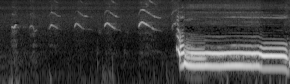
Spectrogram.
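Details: In the woods, a Bluetick Coonhound follows a scent trail to a tree; a small bird's short, repeated chirps come first, then the hound lets out a single sustained, resonant bay of nearly two seconds.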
